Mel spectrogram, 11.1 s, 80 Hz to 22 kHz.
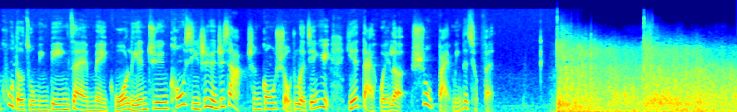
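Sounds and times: sharp crack: 8.1s - 11.0s
loud explosion roar: 8.3s - 11.0s.

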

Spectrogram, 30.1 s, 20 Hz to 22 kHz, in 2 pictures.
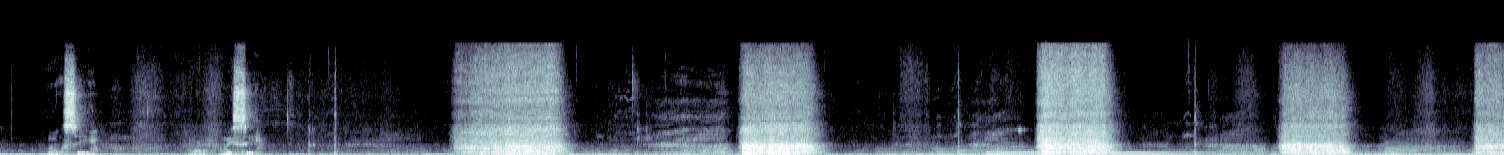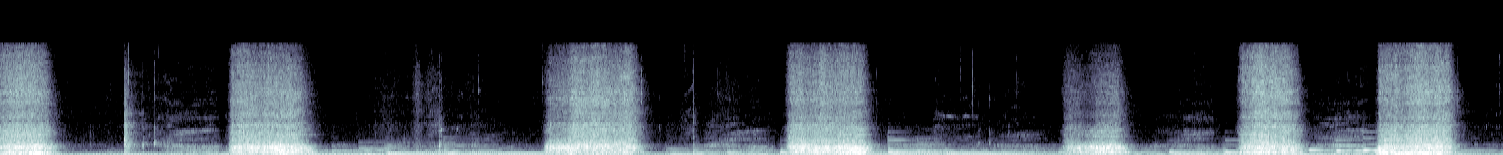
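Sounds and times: person blowing hard by mouth: 4.5s - 5.8s, 7.4s - 8.4s, 10.1s - 11.3s, 12.7s - 13.7s, 14.7s - 15.7s, 17.2s - 18.3s, 20.4s - 21.6s, 22.3s - 23.9s, 25.6s - 26.4s, 27.3s - 29.8s.

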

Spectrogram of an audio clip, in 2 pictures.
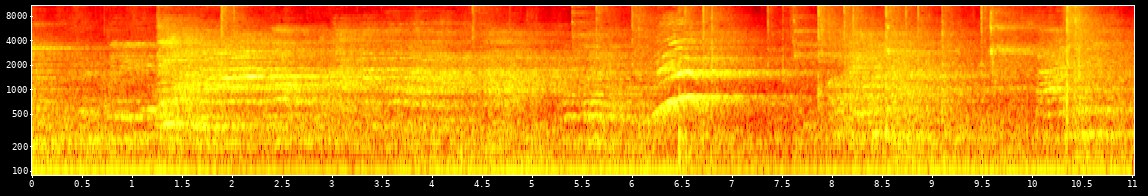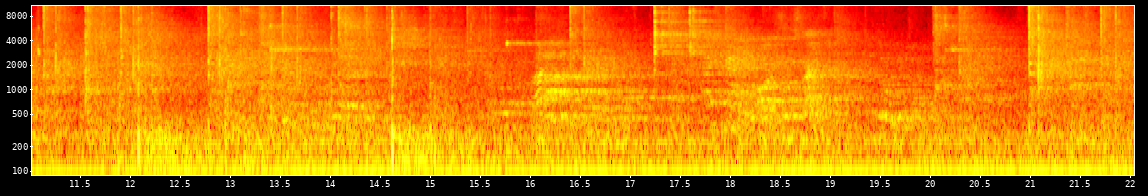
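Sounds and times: steady low hum: 0.0s - 22.0s
racket hitting shuttlecock: 6.0s - 15.6s, 20.0s - 22.0s.

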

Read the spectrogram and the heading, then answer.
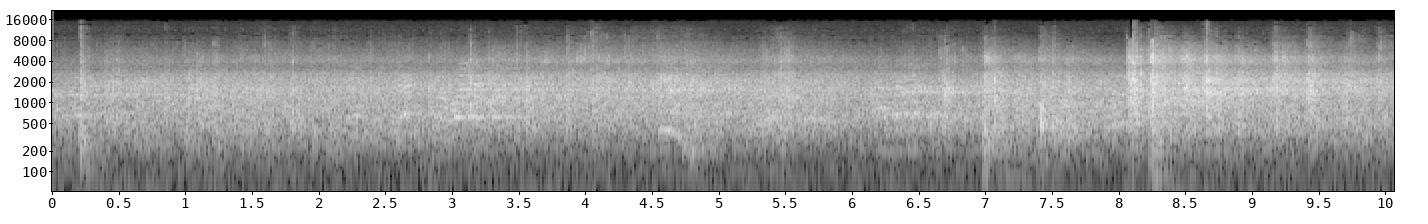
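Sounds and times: hockey sticks clacking: 0.0s - 10.0s
skate wheels rolling: 0.0s - 10.0s.

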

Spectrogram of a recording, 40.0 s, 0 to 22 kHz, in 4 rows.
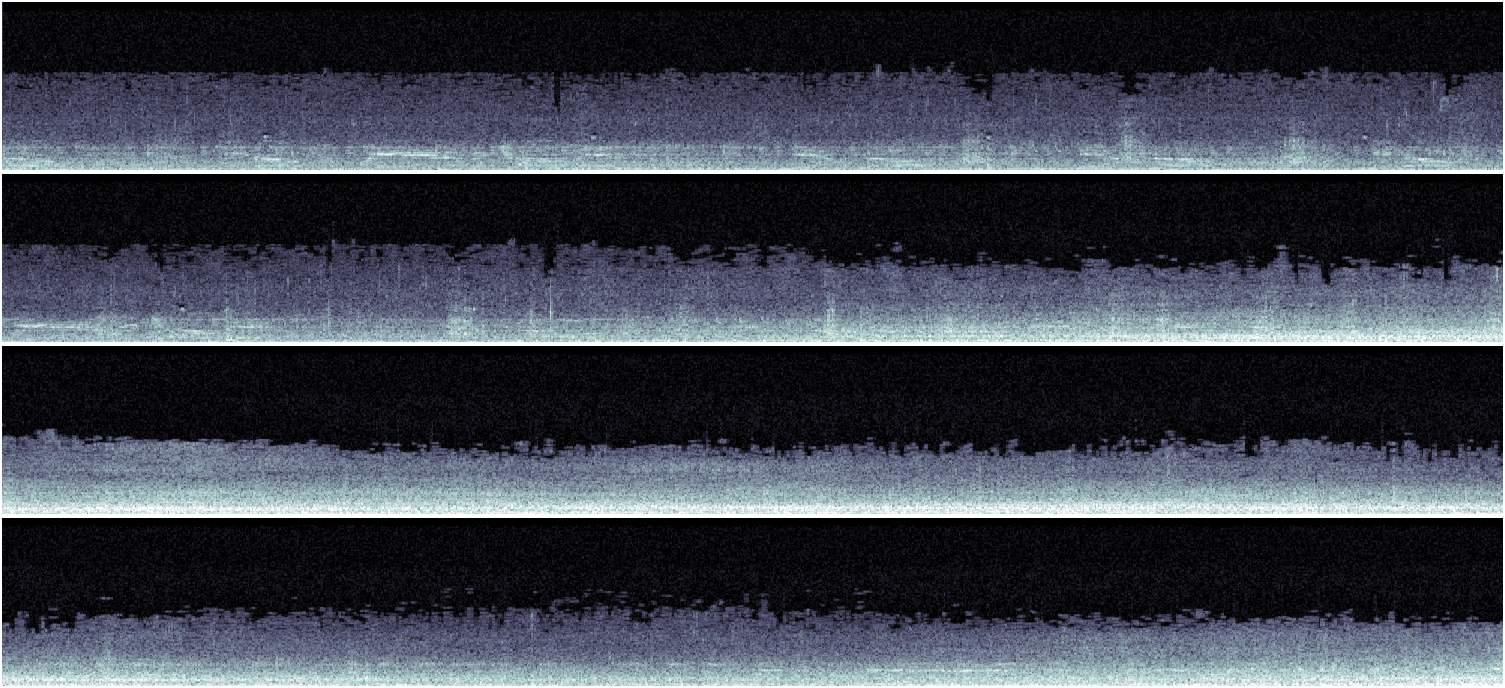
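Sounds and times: faint background music: 0.0s - 40.0s
horse hoofbeats on sand: 1.0s - 25.2s.

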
